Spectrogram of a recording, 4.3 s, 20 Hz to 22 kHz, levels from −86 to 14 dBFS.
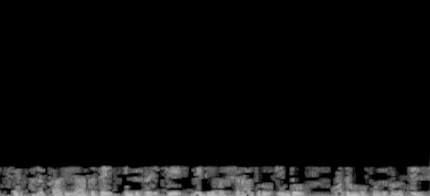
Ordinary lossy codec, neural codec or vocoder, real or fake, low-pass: none; none; real; 3.6 kHz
